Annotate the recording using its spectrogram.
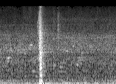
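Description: Steady low hum of an airliner cabin parked at the gate, with one sharp click about a second in.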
